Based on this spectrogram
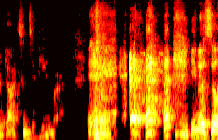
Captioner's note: laughs loudly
